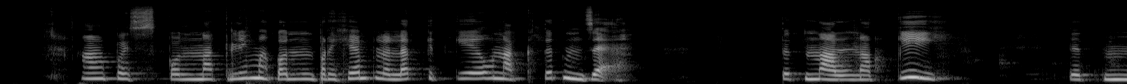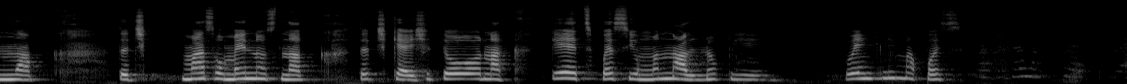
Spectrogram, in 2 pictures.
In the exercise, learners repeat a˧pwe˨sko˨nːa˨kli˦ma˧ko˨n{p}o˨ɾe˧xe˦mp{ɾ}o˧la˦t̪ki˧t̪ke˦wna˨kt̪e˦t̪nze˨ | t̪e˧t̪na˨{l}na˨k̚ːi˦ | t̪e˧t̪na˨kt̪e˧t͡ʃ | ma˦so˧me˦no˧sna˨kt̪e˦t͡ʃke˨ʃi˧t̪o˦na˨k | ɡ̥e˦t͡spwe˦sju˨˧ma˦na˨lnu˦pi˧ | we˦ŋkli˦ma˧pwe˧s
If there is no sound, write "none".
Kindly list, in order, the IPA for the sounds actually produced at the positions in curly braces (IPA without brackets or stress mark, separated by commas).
p, l, l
